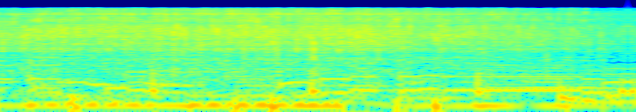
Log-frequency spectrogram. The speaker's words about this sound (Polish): Po ściągnięciu krewetek na tą samą patelnię lądują wcześniej umyte pomidory. Po wrzuceniu ich powinniśmy je od razu posolić. Z racji, że smażymy na maśle, pomidorki powinny się pryczyć na wolnym ogniu, aż zaczną pękać i puszczać soki.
